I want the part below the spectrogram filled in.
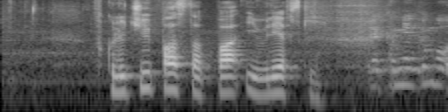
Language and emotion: Russian, neutral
